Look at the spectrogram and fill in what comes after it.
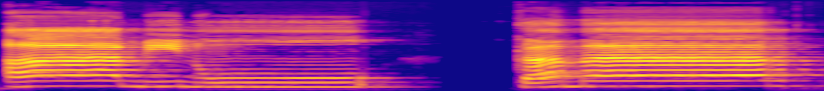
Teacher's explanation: یہاں میم کو الف مدہ کی وجہ سے کھینچ کر ادا کیا جائے گا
